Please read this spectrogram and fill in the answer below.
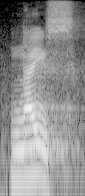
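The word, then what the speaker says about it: gneiss: और ये जी से लिखा है, जी में साइलेंट है, ठीक है। नाइस, ठीक है, ये भी NEIC, नाइस, is form by the metamorphosis of limestone.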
